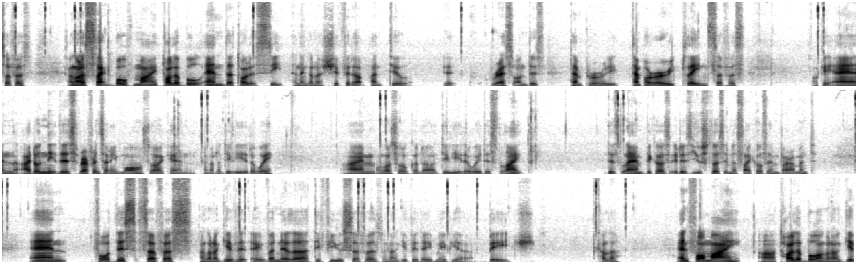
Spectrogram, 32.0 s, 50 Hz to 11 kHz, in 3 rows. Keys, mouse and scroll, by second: 0.4 right click, 1.1 shift+right click, 3.2-6.1 drag, 6.3 scroll down 1, 6.6 middle click, 7.5-8.7 scroll up 1, 8.8 shift+middle click, 10.0-10.4 scroll up 1, 10.4 right click, 10.8-12.2 middle drag, 12.7 x, 13.3 click, 13.7 scroll down 1, 13.9 middle click, 14.5-15.5 scroll up 1, 15.5 right click, 17.2 x, 18.4 click, 19.7 shift+middle click, 20.2-20.6 scroll up 1, 20.6 middle click, 21.5 right click, 22.0 shift+middle click, 24.3-28.4 drag, 29.0 right click, 29.7 middle click, 30.6-31.0 scroll up 1, 31.1 shift+middle click, 31.8-32.0 scroll up 1.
